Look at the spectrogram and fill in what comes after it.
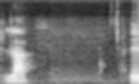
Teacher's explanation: बिल्कुल जिह्वा आपके दंत में चिपकी होती, जैसे ला बोलते हैं, चिपक कर वह एकदम से झटके से बाहर आती है और ला का उच्चारण आपके मुख से निकलता है।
